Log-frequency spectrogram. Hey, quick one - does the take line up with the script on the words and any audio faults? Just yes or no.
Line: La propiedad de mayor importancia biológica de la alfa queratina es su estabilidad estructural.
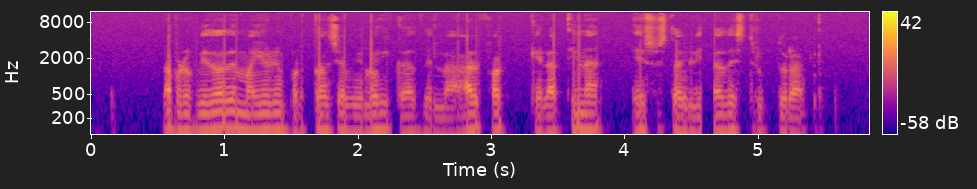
no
